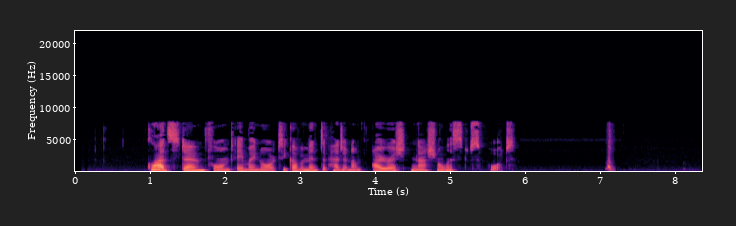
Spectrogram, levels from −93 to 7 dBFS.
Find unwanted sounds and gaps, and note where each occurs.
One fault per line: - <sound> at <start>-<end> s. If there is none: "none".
- whoosh at 7.1-7.2 s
